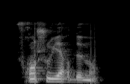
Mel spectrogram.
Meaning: In a typically French manner (pejoratively)
- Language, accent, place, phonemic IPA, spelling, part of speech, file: French, France, Lyon, /fʁɑ̃.ʃu.jaʁ.də.mɑ̃/, franchouillardement, adverb, LL-Q150 (fra)-franchouillardement.wav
